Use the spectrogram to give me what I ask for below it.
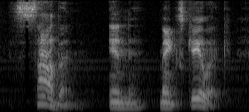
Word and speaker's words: Samhain: city used to be called Samhain, spelled Samhain, pronounced Sabin in Manx Gaelic, Saven.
